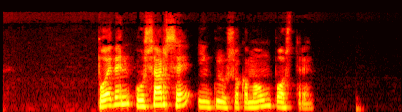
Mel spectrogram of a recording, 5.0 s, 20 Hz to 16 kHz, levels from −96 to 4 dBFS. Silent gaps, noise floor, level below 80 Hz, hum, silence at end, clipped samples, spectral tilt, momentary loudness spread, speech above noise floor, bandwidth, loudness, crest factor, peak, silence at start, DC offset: none; -70 dBFS; -60 dBFS; none; 1.15 s; under 0.1%; -5.5 dB/octave; 12 LU; 52 dB; 11 kHz; -18 LUFS; 18 dB; -2 dBFS; 1.25 s; under 0.1%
